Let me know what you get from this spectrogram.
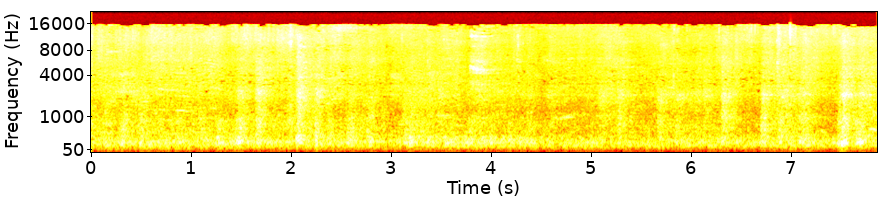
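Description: Passenger train running on the rails, heard from inside the carriage: a steady rumble with irregular short knocks from the wheels, and a louder knock near the end.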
